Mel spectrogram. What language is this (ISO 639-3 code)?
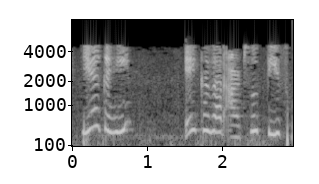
hin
